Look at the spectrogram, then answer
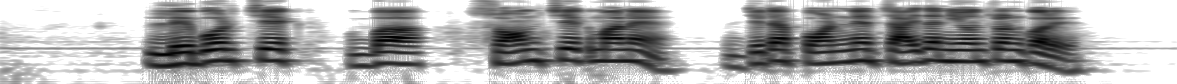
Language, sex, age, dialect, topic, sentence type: Bengali, male, 18-24, Standard Colloquial, banking, statement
